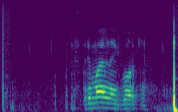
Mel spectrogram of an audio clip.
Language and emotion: Russian, neutral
